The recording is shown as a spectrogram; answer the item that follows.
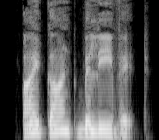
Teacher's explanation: I can't believe it with rise fall intonation it shows excitement or disbelief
